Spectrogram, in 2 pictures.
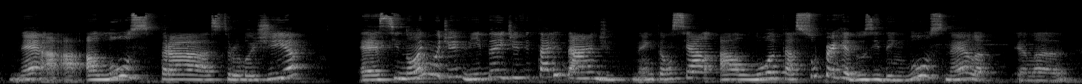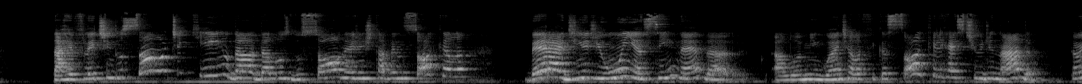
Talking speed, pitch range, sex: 170 wpm, 225-295 Hz, female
